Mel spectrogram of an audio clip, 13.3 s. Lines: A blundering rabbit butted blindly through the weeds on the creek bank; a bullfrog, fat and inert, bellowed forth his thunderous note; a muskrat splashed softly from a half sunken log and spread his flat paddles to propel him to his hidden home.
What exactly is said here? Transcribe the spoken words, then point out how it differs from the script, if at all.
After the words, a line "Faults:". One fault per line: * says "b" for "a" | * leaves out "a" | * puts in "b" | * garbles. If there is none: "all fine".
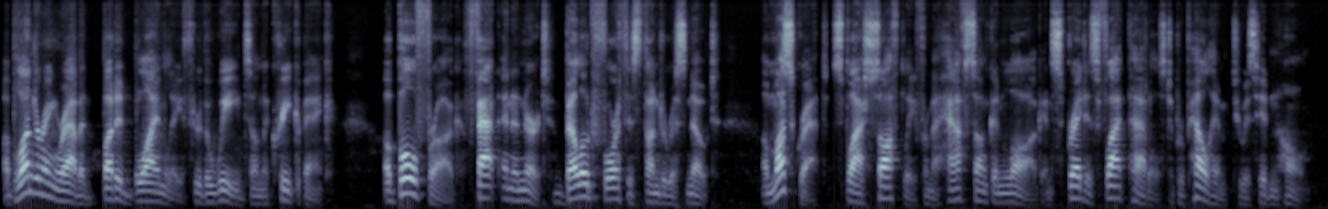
A blundering rabbit butted blindly through the weeds on the creek bank; a bullfrog, fat and inert, bellowed forth his thunderous note; a muskrat splashed softly from a half sunken log and spread his flat paddles to propel him to his hidden home.
Faults:
all fine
